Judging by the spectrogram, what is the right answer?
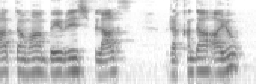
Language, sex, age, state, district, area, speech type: Sindhi, male, 60+, Madhya Pradesh, Indore, urban, read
